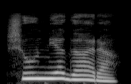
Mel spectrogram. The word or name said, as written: ಶೂನ್ಯಗಾರ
